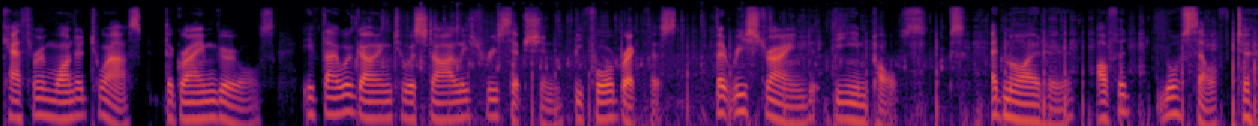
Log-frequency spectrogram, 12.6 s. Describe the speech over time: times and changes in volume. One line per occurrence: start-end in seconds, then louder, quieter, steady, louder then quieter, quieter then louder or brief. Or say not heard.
0.0-12.5 steady.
